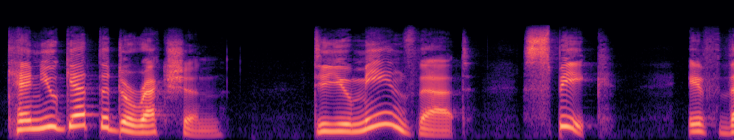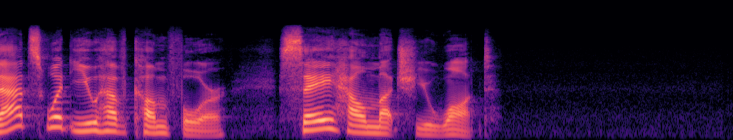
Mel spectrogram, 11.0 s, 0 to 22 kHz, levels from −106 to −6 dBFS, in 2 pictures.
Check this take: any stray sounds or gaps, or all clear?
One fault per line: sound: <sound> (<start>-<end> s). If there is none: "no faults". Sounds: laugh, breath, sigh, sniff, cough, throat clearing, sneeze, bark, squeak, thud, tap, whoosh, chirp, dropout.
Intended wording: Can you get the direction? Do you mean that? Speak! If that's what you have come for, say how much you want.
no faults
